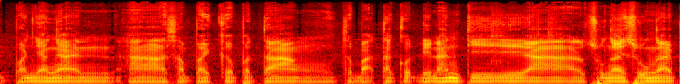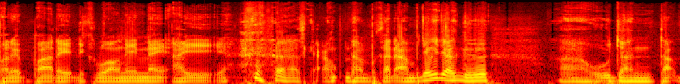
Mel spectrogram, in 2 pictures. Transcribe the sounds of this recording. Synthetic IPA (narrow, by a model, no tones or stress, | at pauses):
paɲd͡ʒaŋanəsampajkəpət̪aŋsəbap̚t̪akʊt̪̚dinant̪iəsuŋajsuŋajpaɾɪpaɾɪʔ̚dikəluaŋninaḭʔaḭʔsə̥ka̰ɾaŋpunapəkadaʔanpəd͡ʒaɡəd͡ʒaɡə | əhud͡ʒant̪aʔ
